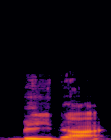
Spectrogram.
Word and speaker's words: BDaht: love me even though my name is pronounced b-dot it's perfectly fine it's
